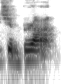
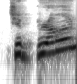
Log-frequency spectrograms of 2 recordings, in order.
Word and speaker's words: Gibran: Incidentally, it can either be said Gabbran or the American pronunciation is Gibran, but an Arabic research scholine told me that is in Arabic the G is a the G is not G but J. So I choose to stick to the Arabic.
